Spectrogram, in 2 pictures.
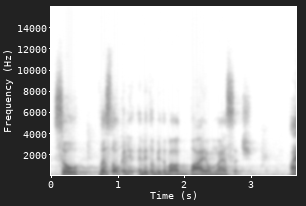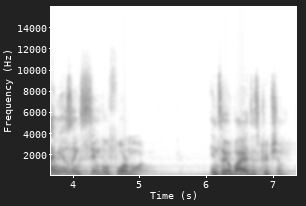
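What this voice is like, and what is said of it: Russian accent. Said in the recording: “my Russian accent”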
